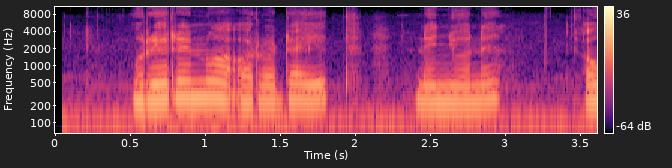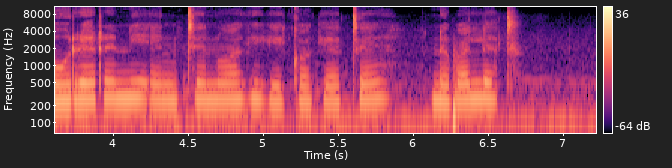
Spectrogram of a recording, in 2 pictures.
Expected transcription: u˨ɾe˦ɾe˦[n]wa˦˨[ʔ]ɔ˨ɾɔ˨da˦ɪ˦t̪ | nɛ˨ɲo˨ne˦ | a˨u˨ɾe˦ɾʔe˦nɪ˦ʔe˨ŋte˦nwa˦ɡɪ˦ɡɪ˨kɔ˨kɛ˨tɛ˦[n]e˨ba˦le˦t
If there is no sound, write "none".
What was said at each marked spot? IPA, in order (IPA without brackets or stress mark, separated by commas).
n, ʔ, n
